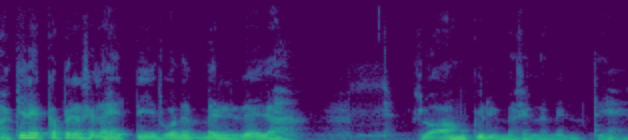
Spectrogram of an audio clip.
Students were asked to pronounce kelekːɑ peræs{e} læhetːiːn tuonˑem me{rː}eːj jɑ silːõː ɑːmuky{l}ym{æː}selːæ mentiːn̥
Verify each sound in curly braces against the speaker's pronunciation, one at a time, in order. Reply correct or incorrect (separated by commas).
incorrect, correct, correct, incorrect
